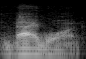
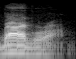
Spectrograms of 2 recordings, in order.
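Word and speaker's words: Bagram: we could have kept bagwan all right bagwan saying it wrong could have kept our air base right bagron uh which I actually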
